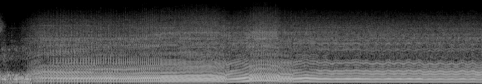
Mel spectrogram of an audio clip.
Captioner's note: chainsaw buzzing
